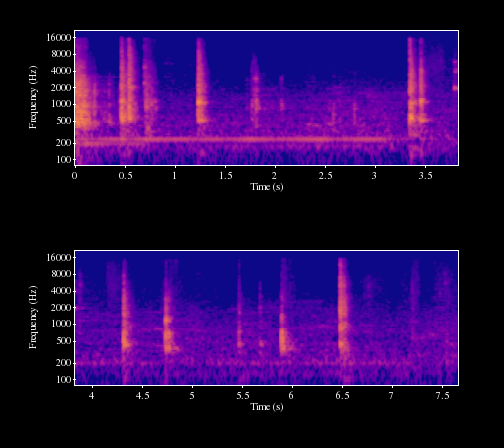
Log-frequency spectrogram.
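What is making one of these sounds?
Small pieces drop onto ice in a plastic jar with sharp clinks and knocks.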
